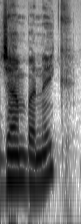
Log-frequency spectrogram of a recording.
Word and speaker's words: Jan van Eyck: Jan van Eich, no sé cómo se ah, eh, pronuncia. Jan Van Eyck.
